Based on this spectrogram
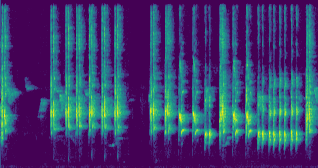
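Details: Long-tailed shrike singing energetically, its song filled with mimicked cililin and sparrow phrases; bursts of high, buzzy chattering notes repeated about four per second, broken by a short pause, then faster varied chips.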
